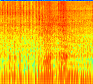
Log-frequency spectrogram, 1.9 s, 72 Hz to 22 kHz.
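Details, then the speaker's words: Yamaha YFM80 Badger/Moto 4 ATV, nearly 40 years old, first start after full rebuild on choke: small single catches, pops and revs cleanly when blipped, then keeps running; normal running after rebuild. "sounds pretty good huh"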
